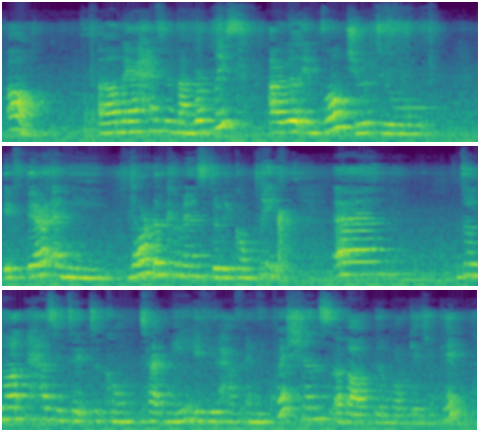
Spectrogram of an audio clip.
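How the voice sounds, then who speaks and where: A woman playing a polite, helpful bank customer relations officer in an amateur role-play, speaking formally and a little haltingly. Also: high-pitched, close to an everyday voice. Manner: courteous, halting, formal service talk. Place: echoey indoor room, far mic. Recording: echoey room, distant mic, noisy.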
